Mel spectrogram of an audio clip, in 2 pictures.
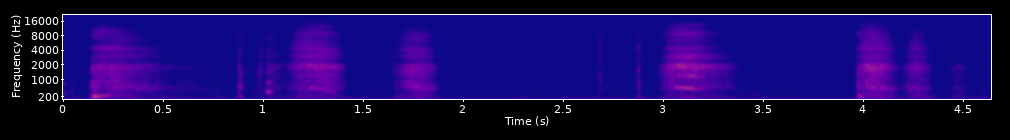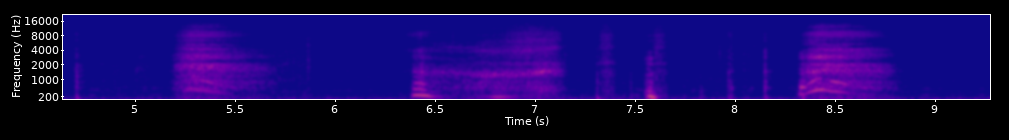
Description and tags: woman having a long sensual laugh
woman having a long laugh very close, a tiny bit of a sensual sound to it.
female, funny, giggle, girl, happiness, humor, jolly, joy, laugh, laughter, sensual, smile, woman, women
